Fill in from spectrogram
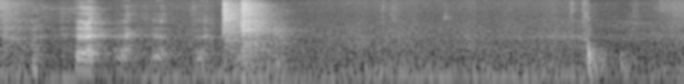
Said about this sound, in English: We built a restroom just for him. Yeah. Let's close the door for your flush.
